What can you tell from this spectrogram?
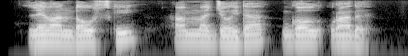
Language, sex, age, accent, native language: Uzbek, male, 18-24, Buxoro, Uzbek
